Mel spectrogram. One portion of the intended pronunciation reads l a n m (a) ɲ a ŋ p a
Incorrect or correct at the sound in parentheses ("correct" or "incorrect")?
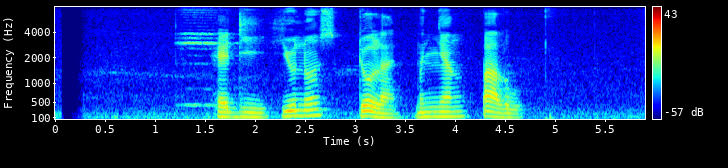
incorrect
